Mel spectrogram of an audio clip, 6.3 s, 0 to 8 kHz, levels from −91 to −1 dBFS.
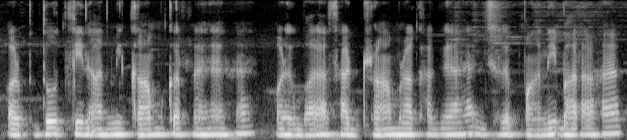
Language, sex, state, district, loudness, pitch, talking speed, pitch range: Hindi, male, Bihar, Patna, -17 LUFS, 125 Hz, 190 wpm, 120-130 Hz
